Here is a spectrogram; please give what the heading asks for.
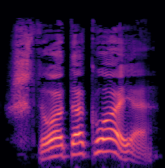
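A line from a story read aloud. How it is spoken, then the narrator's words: Doctor's indignant shriek. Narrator (Russian): возмущенно заверещал доктор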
